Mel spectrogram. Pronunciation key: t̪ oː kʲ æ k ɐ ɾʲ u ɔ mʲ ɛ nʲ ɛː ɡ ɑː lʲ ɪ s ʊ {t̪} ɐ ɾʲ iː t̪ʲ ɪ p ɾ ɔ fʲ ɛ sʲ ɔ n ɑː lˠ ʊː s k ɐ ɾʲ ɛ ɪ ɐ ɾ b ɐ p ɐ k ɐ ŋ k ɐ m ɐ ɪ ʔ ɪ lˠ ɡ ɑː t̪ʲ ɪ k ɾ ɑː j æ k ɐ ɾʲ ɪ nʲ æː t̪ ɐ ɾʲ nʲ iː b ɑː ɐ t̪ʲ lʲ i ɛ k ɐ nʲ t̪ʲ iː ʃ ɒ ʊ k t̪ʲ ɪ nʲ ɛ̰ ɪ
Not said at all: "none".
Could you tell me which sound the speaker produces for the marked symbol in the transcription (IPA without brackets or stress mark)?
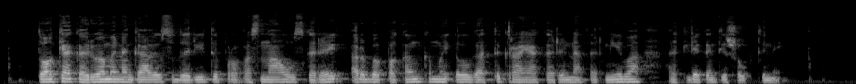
d̪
